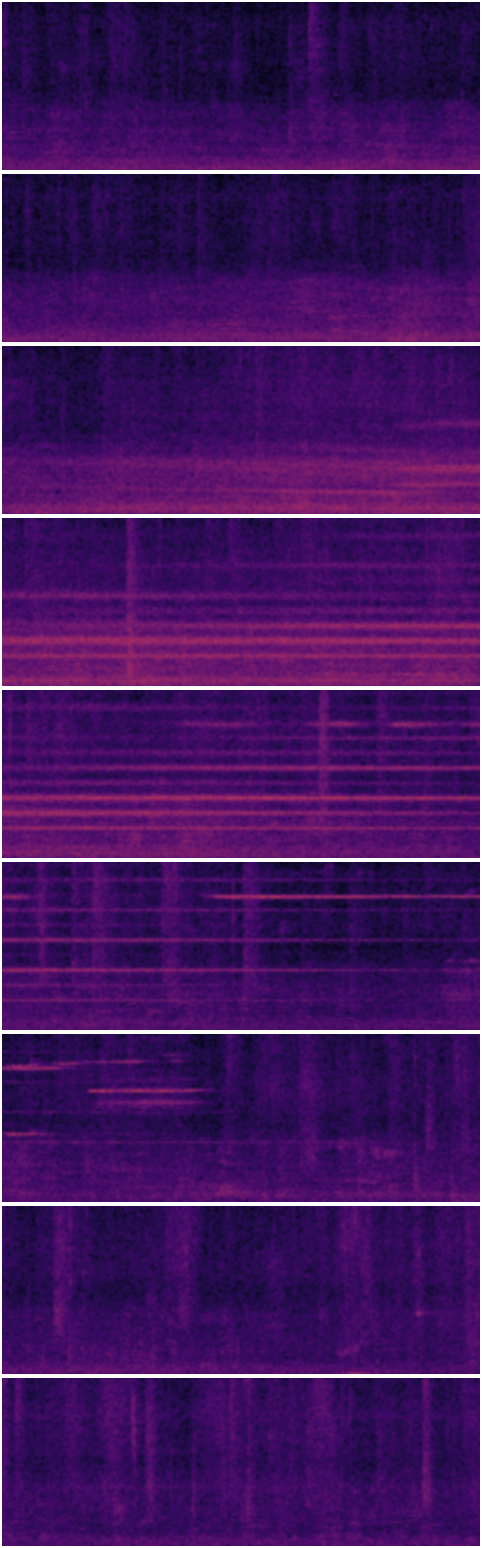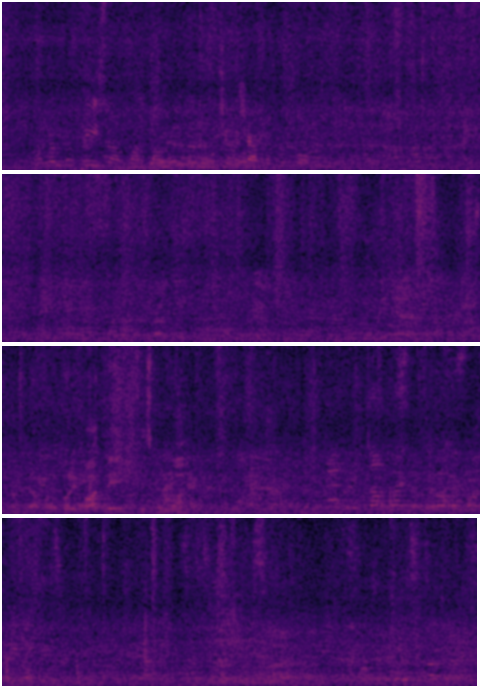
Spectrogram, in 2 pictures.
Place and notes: Piata Uniri - Subway to Piata Romana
